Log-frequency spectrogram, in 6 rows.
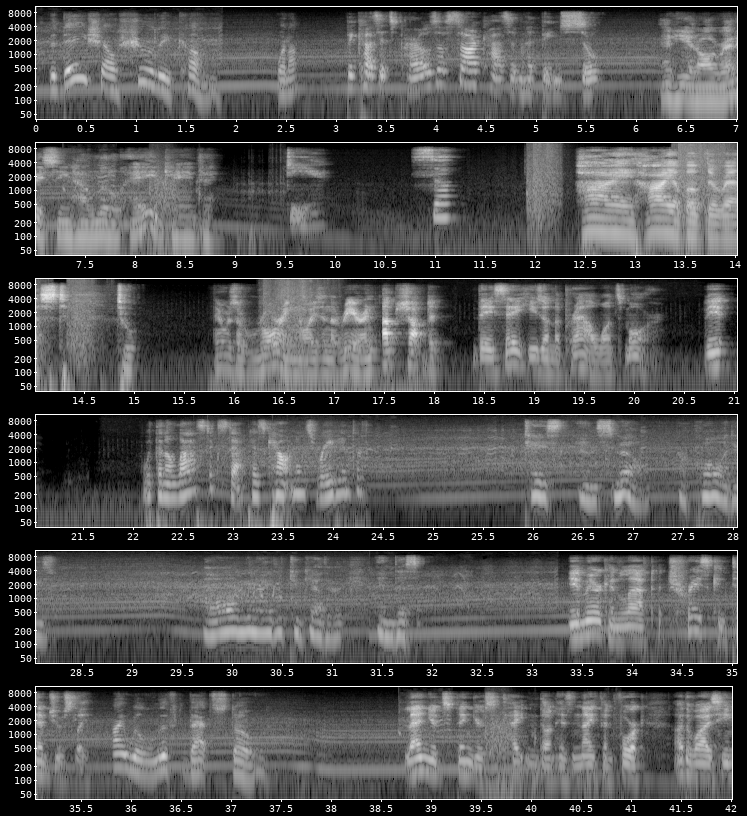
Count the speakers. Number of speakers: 9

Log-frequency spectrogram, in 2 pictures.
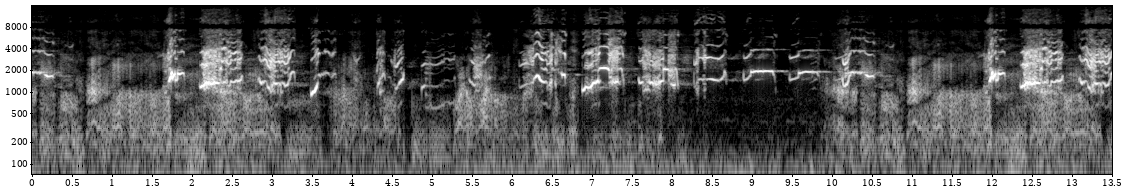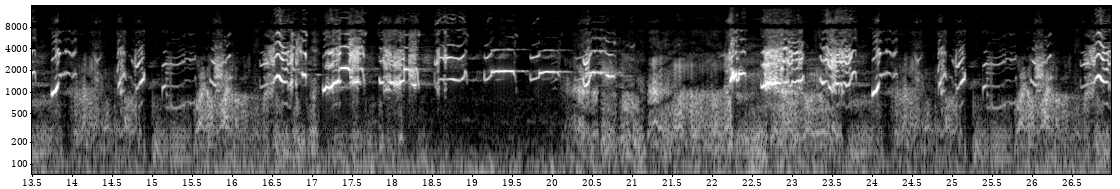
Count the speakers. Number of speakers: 0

